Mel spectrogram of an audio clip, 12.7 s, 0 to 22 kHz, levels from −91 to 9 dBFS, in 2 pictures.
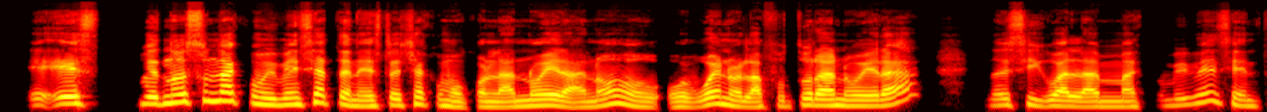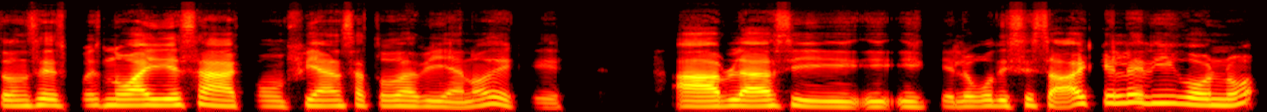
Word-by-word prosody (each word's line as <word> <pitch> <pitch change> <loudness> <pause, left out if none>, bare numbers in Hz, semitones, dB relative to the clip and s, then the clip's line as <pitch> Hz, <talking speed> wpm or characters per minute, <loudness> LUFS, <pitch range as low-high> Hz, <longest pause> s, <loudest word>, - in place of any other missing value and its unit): e 220 +4 +2
es, 225 - 0 0.2
pues, 220 0 +2
no 255 - +4
es 275 +3 +3
una 305 0 +6
convivencia 200 +2 +1
tan 195 -7 +1
estrecha 185 +5 -1
como 150 -6 -3
con 145 -1 -3
la 140 0 +2
nuera, 165 -4 +3
¿no? 190 -4 -1
o - - -8
o 145 +1 -3
bueno, 200 +2 +2
la 140 0 +2
futura 175 +3 +3
nuera 165 +2 +2 0.4
no 180 +1 -9
es 185 - -5
igual 165 -4 +2
la 145 0 +3
más 145 0 -3
convivencia. 205 - -6
Entonces, 165 +2 -4
pues, 180 0 -10
no 180 0 0
hay 180 0 +4
esa 180 -3 +3
confianza 160 +2 -4
todavía, 155 -4 -5
¿no? 165 +8 -6
De 195 -7 -5
que 125 -2 -17 0.6
hablas, 160 +2 +4
y 145 -4 -4
y 145 0 -6
y 145 -2 -8
que 150 - -10
luego 150 +2 -5
dices, 160 +2 -7
"Ay, 220 - +2
¿qué 240 - -4
le 260 +1 -1
digo?", 230 -5 -2
¿no? 180 0 -4
170 Hz, 225 wpm, -21 LUFS, 155-190 Hz, 0.6 s, una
